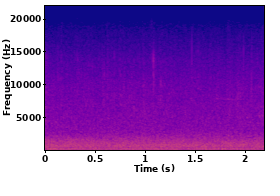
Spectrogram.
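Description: Steady rain pours down in a dense, unbroken hiss, with a constant patter filling the background at an even, moderate loudness and no voices present. It is a cloudy day during the rainy season in India, in July.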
